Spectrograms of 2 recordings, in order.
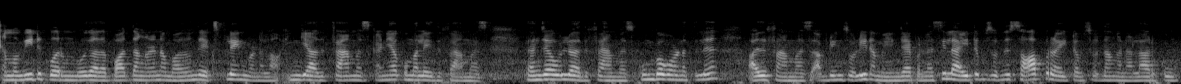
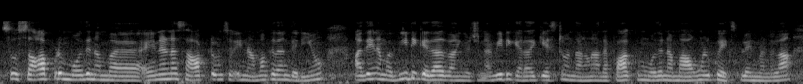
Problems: constant background noise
